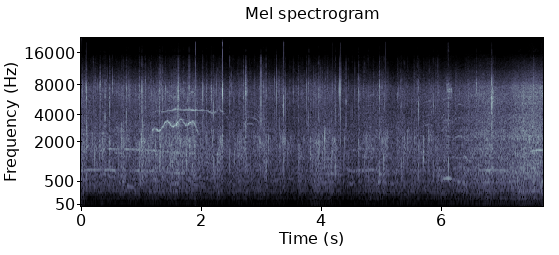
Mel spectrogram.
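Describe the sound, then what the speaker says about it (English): A crowd applauds firefighter recruits from Werribee CFA after a car fire demonstration: steady, dense clapping that holds at an even level throughout, with a few faint voices and whistle-like tones over it. "Let's give them a big round of applause."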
